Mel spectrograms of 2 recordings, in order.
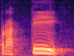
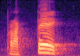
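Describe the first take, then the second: First: The last syllable has an 'i' vowel. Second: The last syllable has an 'e' vowel. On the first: The speaker calls it right. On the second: The speaker calls it wrong.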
